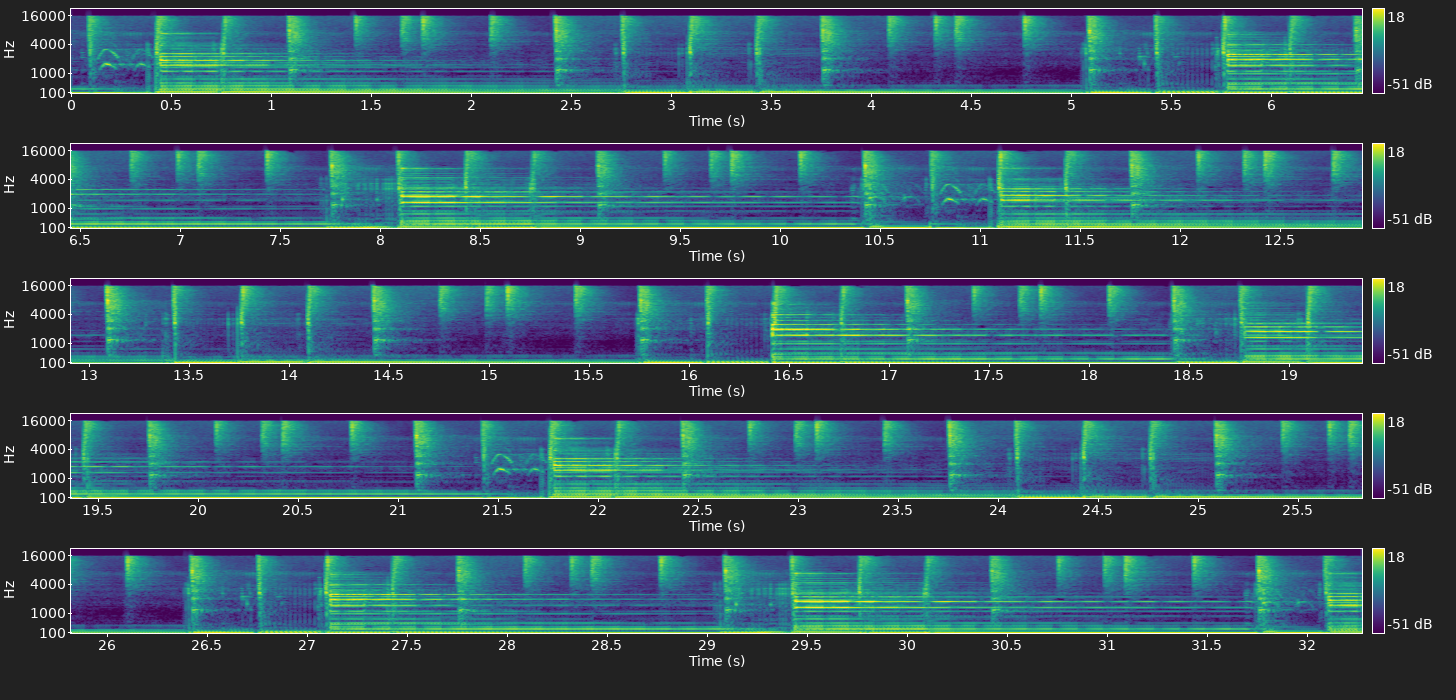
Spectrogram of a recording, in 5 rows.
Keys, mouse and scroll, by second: 8.1 click, 8.4-9.1 scroll down 1, 9.3-9.8 scroll up 1, 9.8-10.7 scroll down 1, 10.7-14.2 scroll up 1, 18.8 click, 20.9 click, 29.6 click.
